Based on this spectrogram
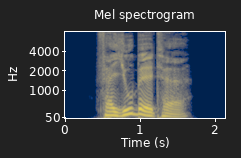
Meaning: inflection of verjubeln: 1. first/third-person singular preterite 2. first/third-person singular subjunctive II
- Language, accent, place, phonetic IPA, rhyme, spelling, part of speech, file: German, Germany, Berlin, [fɛɐ̯ˈjuːbl̩tə], -uːbl̩tə, verjubelte, adjective, De-verjubelte.ogg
